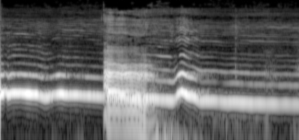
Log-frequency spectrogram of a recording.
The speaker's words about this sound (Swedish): Lite extra ylande idag.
